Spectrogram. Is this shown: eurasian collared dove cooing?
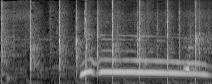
no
